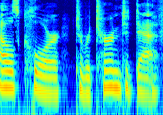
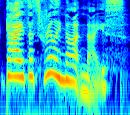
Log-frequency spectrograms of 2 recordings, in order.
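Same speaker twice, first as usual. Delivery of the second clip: normal talking voice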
